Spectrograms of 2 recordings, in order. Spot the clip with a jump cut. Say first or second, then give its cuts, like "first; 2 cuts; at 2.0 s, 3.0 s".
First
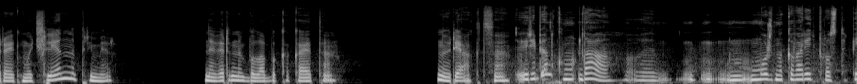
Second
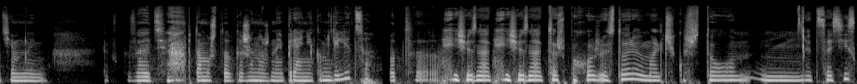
second; 5 cuts; at 1.9 s, 2.4 s, 3.8 s, 4.9 s, 6.8 s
